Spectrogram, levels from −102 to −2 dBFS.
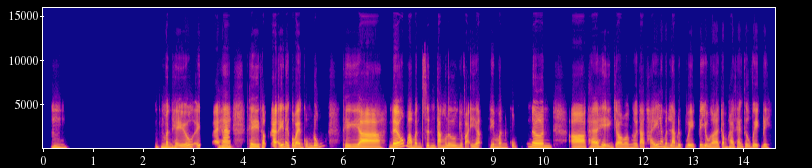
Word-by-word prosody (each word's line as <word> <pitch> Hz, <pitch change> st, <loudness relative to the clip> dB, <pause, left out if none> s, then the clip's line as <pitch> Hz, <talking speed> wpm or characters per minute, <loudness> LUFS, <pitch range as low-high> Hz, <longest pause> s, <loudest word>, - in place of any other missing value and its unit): Ừm. 185 Hz, -4 st, -5 dB, 1.9 s
Mình 195 Hz, -3 st, 0 dB
hiểu 195 Hz, -, -1 dB
ý 245 Hz, -, -4 dB, 0.3 s
bạn -, -, -1 dB
ha. 220 Hz, +1 st, +4 dB, 0.3 s
Thì 185 Hz, -4 st, +2 dB
thật -, -, -1 dB
ra 200 Hz, 0 st, +6 dB
ý 235 Hz, +3 st, +2 dB
này 245 Hz, -4 st, -2 dB
của 220 Hz, -, -3 dB
bạn 170 Hz, -3 st, +4 dB
cũng 180 Hz, +5 st, -7 dB
đúng, 235 Hz, +9 st, -4 dB, 0.4 s
thì, 180 Hz, -3 st, -2 dB
à, 165 Hz, 0 st, +6 dB
nếu 230 Hz, +10 st, +7 dB
mà 250 Hz, -, +3 dB
mình 170 Hz, -4 st, -3 dB
xin 210 Hz, 0 st, -5 dB
tăng 205 Hz, 0 st, +1 dB
lương 200 Hz, 0 st, -2 dB
như 200 Hz, -, -6 dB
vậy 170 Hz, -2 st, -4 dB
á, 235 Hz, -, 0 dB, 0.2 s
thì 190 Hz, -3 st, -4 dB
mình 165 Hz, -1 st, -6 dB
cũng -, -, -11 dB, 0.2 s
nên, 220 Hz, -5 st, +3 dB, 0.3 s
ờ, 165 Hz, -1 st, +5 dB
thể 165 Hz, +6 st, +2 dB
hiện 235 Hz, -8 st, -3 dB
cho 185 Hz, -1 st, 0 dB
người 165 Hz, -2 st, -7 dB
ta 170 Hz, +1 st, 0 dB
thấy 190 Hz, +9 st, -3 dB
là 290 Hz, -, -5 dB
mình 170 Hz, -, -5 dB
làm 150 Hz, 0 st, -2 dB
được 165 Hz, -, -5 dB
việc. 160 Hz, +1 st, -2 dB
Ví 250 Hz, -1 st, -3 dB
dụ 170 Hz, -, -2 dB
như 175 Hz, -, -5 dB
là 165 Hz, -2 st, 0 dB
trong 185 Hz, +3 st, -5 dB
2 190 Hz, -1 st, -2 dB
tháng 215 Hz, +5 st, -6 dB
thử 185 Hz, -5 st, -5 dB
việc 185 Hz, -6 st, -3 dB
đi, 175 Hz, 0 st, -5 dB
190 Hz, 215 wpm, -23 LUFS, 170-215 Hz, 1.9 s, nếu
